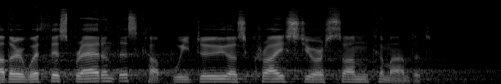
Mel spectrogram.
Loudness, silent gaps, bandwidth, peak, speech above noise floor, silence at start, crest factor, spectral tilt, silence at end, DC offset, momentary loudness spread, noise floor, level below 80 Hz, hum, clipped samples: -36 LUFS; none; 18.5 kHz; -20 dBFS; 27 dB; 0 s; 18 dB; -2.5 dB/octave; 0.45 s; under 0.1%; 11 LU; -63 dBFS; -76 dBFS; none; under 0.1%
